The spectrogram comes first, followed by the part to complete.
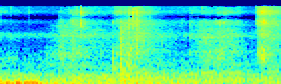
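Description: Faint handling noise with a low rumble at first and a couple of soft clicks as the power window relay is taken out from under the dash.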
